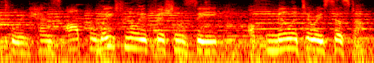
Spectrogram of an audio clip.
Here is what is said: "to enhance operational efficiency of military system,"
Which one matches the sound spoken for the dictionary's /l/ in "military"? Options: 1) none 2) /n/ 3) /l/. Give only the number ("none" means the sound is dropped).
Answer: 3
